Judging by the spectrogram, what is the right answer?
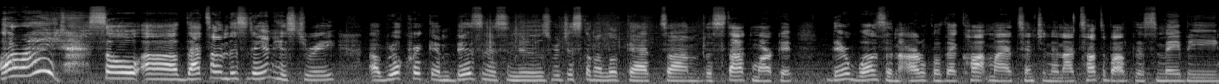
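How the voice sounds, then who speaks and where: The sound is dry with no echo, with light background noise and a moderate pace. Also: woman. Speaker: online show host. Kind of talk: casual vlog chat. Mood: warm, friendly. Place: car. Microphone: phone near.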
